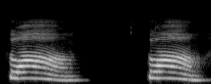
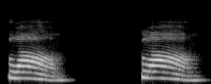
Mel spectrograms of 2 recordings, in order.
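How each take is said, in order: The two takes are said the same way.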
